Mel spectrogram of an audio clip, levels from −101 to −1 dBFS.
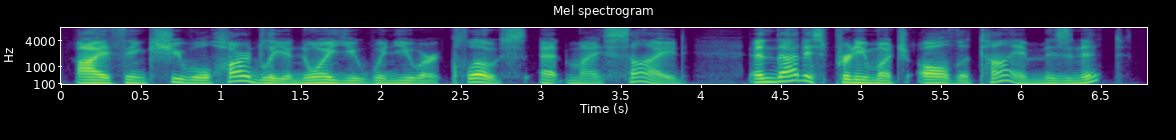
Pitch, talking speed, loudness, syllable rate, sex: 155 Hz, 210 wpm, -21 LUFS, 4.8 syllables/s, female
